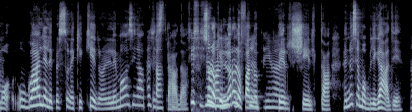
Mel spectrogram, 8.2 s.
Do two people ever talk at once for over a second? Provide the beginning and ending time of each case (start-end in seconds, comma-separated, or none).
2.9-5.7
